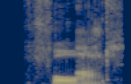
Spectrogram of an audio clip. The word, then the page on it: fought: American English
